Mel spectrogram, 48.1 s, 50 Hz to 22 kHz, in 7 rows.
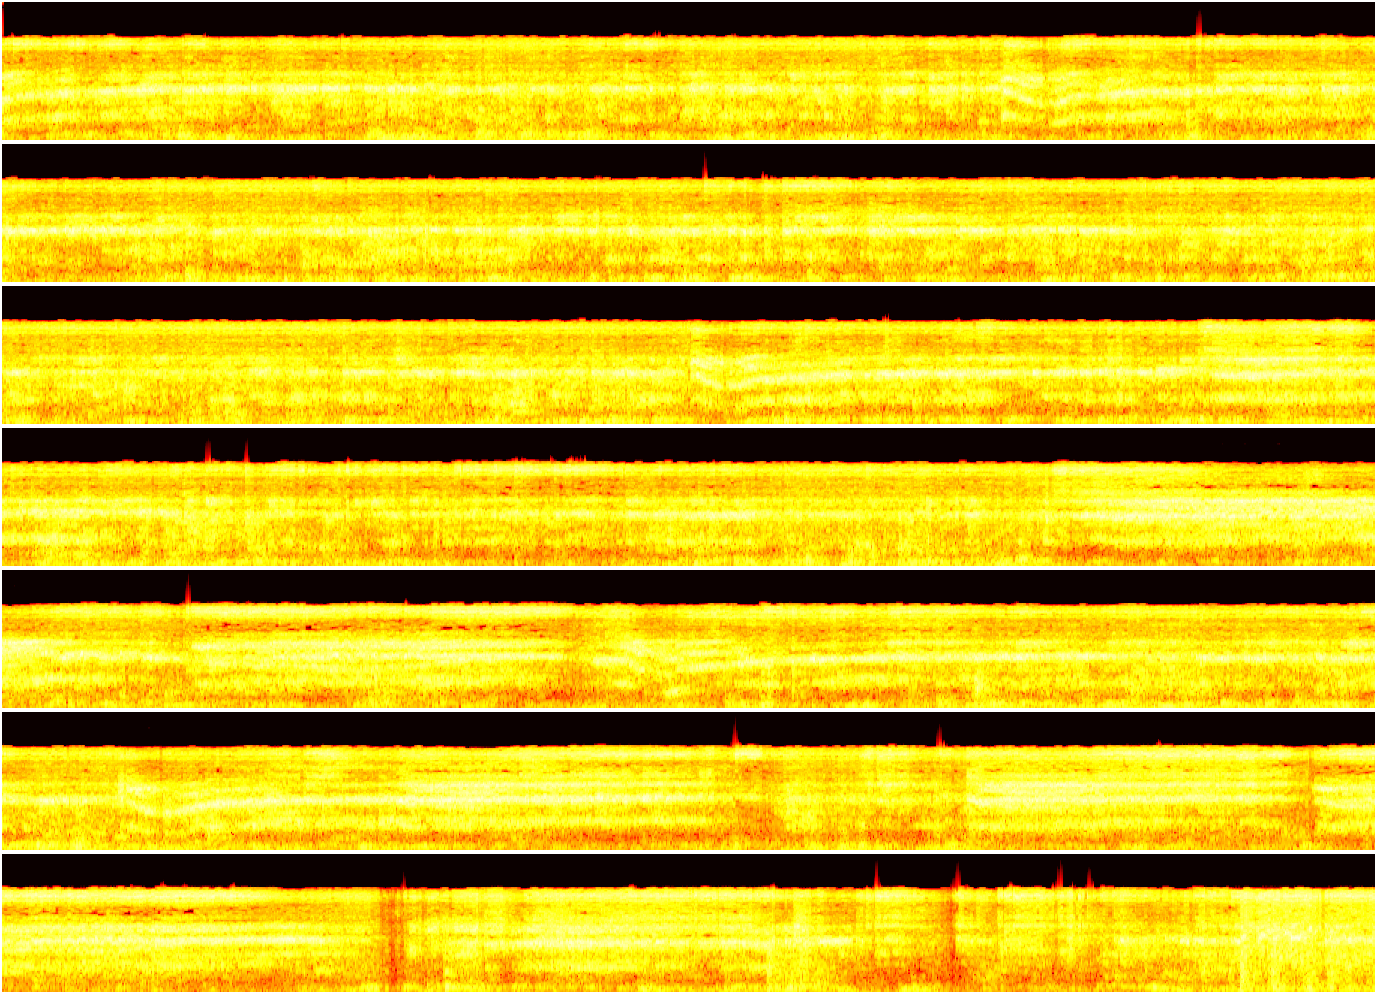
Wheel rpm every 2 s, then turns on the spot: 220, 230, 200, 230, 230, 230, 230, 240, 210, 220, 230, 230, 230, 210, 210, 200, 230, 210, 220, 220, 210, 220, 220, 240.
none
